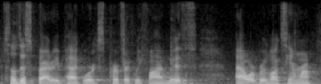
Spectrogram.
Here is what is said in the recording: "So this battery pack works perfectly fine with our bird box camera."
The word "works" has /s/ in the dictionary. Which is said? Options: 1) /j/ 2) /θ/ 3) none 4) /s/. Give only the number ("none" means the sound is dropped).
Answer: 4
